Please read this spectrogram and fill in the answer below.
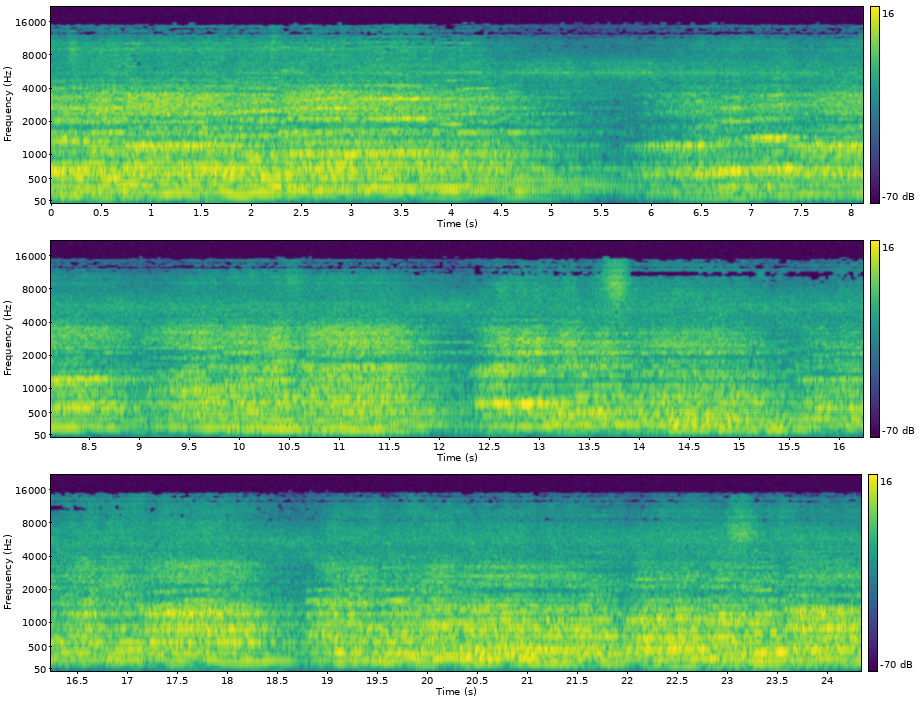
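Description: Choir singing with orchestral accompaniment, a solemn anthem-like piece in long held phrases with short breaks between them.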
